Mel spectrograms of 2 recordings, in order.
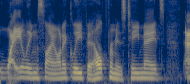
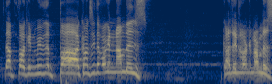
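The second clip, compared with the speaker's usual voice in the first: higher, whiny mock complaint; mock commenter rant; 10 semitones higher, faster than usual. Caster voicing annoyed viewers about the bar, high mock whine. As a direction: whine like an angry YouTube commenter. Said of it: "Be like".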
